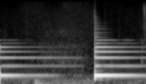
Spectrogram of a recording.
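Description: On a ukulele, an open A string is plucked once as a walking bass note, a clean, close tone ringing out after a quiet lead-in and a faint softer pluck.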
